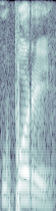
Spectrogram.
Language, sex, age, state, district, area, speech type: Bengali, male, 18-30, West Bengal, Paschim Medinipur, rural, read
